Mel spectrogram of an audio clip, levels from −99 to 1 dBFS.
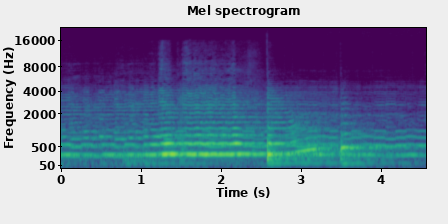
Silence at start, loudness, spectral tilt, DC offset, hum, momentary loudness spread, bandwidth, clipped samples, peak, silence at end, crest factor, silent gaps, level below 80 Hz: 0 s; -27 LUFS; -7.5 dB/octave; under 0.1%; none; 16 LU; 7 kHz; under 0.1%; -8 dBFS; 0 s; 20 dB; none; -62 dBFS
